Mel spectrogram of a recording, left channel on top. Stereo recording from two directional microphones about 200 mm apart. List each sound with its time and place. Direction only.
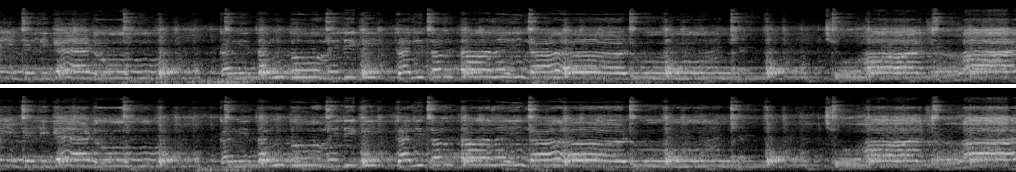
0.2 s music: 30° right (ahead or behind)
8.2 s music: 35° right (ahead or behind)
